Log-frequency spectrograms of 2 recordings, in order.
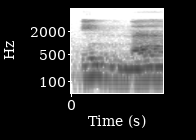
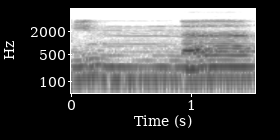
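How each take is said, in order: First: The n is doubled but has no nasal hum. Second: The doubled n is held with a nasal hum. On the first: The speaker calls it wrong. "Tapi tetap tasdid" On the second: The speaker calls it right. "harusnya bacanya inna"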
